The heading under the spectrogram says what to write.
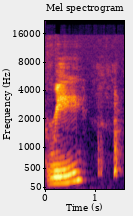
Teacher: we do have a little secondary stress probably on the re, because we do say a clear E vowel here for this re.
